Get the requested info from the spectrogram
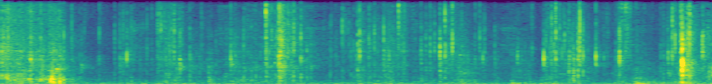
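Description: Small plastic zip bags crinkling faintly as they are handled, with light scattered ticks and rustles from the cardboard accessory box.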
